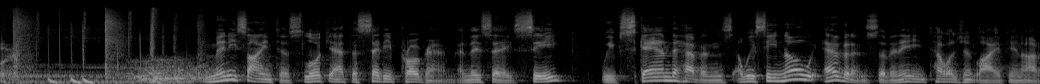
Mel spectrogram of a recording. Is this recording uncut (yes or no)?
yes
